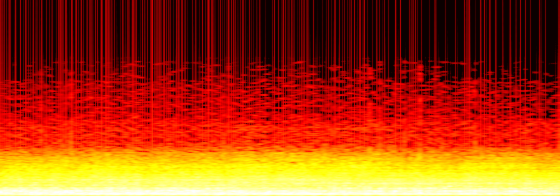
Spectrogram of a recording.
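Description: A helicopter hovers low over the sea during rescue training, its rotor downwash producing a loud, continuous roar and rushing wind with a steady underlying thump.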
